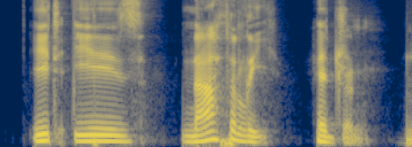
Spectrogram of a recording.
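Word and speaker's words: Nathalie: Like Natalie like Natalie with a Yes. Nathali. Yeah, I don't know how you say that name. Kirsty has uh Yeah, yeah, I think that's probably more accurate.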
